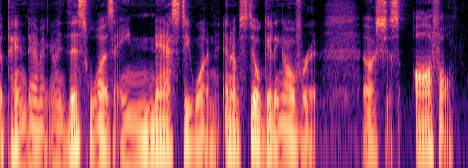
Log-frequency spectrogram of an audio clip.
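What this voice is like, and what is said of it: Slightly husky voice. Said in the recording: “my voice sounds a little husky, I'm getting over one of the worst flus I've ever had in my life”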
